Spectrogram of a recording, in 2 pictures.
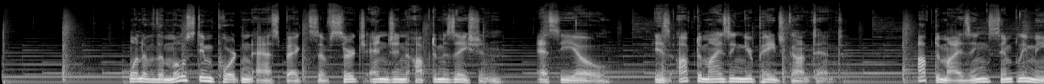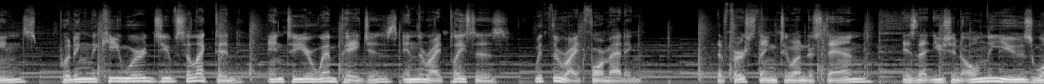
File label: Narration; Narration Demo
